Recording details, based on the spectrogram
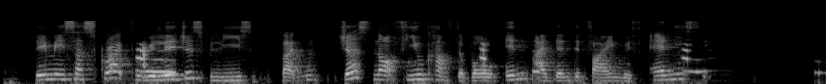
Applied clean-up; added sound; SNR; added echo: neural mask model RNNoise.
